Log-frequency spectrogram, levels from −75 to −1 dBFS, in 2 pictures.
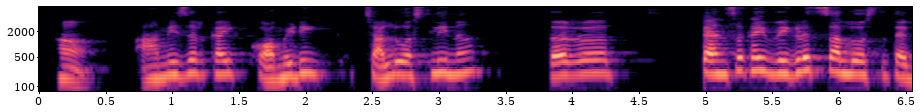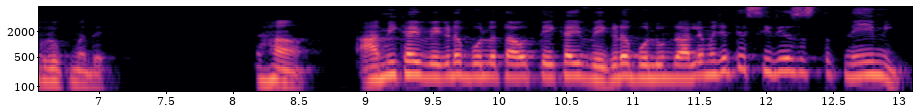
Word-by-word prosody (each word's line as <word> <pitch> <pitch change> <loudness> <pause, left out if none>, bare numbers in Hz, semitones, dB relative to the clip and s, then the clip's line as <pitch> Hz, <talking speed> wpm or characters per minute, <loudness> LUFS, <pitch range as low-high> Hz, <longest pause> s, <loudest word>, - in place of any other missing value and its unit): हां. 150 -4 -1 0.5
आम्ही 170 +5 -1
जर 215 -1 -1
काही 205 0 +2 0.2
कॉमेडी 175 +8 +2 0.4
चालू 180 +7 +3
असली 205 +4 -2
ना, 205 +2 -1 0.6
तर 200 +4 +4 0.7
त्यांचं 205 +2 +6
काही 245 0 +4
वेगळच 240 +4 +5
चालू 215 -4 +5
असतं 195 0 -6
त्या - - +4
ग्रुपमध्ये. 130 -3 -7 1.2
हां. 140 -4 -2 0.5
आम्ही 175 +6 0
काही 200 0 +3
वेगळं 175 +1 -2
बोलत 175 0 -3
आहोत, 170 0 +2
ते 175 - 0
काही 180 +1 +1
वेगळं 160 +1 +1
बोलून 165 0 -2
राहिले, 165 +2 +2
म्हणजे 200 +5 -3
ते 275 - -5
सीरियस 235 -2 -4
असतात 220 -2 -10
नेहमी. 185 +1 -4
190 Hz, 145 wpm, -23 LUFS, 170-210 Hz, 1.2 s, त्यांचं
